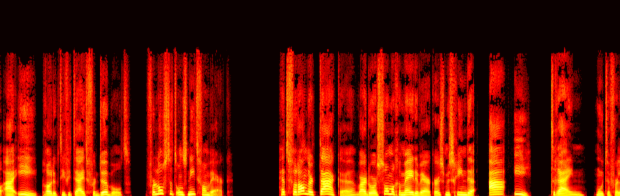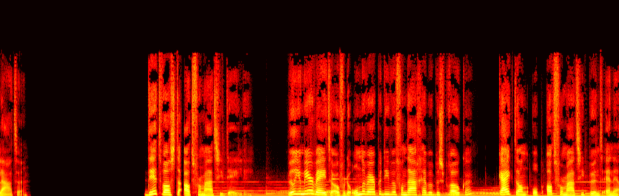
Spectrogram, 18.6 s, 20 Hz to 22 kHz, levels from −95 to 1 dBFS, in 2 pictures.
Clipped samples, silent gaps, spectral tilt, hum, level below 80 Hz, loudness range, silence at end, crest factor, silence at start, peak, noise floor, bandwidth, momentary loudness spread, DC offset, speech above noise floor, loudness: under 0.1%; 9.91-10.98 s; -4.5 dB/octave; none; -46 dBFS; 5 LU; 0 s; 20 dB; 0 s; -2 dBFS; under -90 dBFS; 16.5 kHz; 12 LU; under 0.1%; over 70 dB; -20 LUFS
